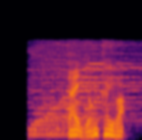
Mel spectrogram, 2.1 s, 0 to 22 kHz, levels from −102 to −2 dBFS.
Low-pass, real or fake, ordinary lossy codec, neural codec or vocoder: none; fake; none; codec, 16 kHz, 6 kbps, DAC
